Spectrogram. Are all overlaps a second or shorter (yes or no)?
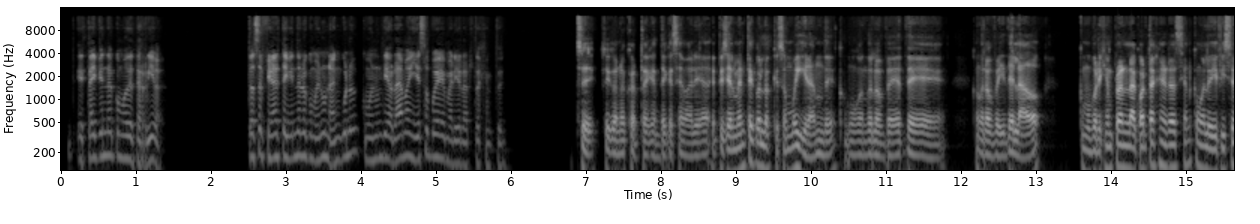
yes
